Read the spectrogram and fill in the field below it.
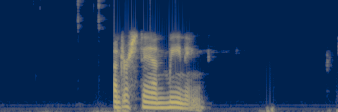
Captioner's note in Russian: Звучат фразы на английском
